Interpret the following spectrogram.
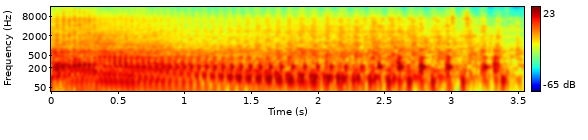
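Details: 14 HP Briggs & Stratton engine in a Murray riding mower, fuel tank empty, parking brake on: steady cranking thumps turn into a few quick firing pulses that fade; catches briefly on what little fuel it had.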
